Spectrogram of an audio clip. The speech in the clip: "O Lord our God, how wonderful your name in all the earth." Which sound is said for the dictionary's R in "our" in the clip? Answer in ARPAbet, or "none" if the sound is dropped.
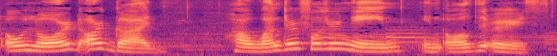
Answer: R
